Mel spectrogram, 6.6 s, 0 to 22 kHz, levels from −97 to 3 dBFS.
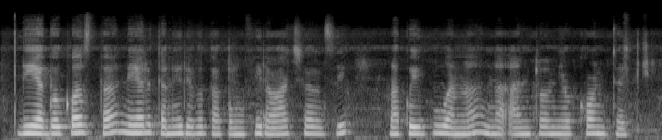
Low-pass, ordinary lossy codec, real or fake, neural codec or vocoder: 14.4 kHz; none; fake; codec, 32 kHz, 1.9 kbps, SNAC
